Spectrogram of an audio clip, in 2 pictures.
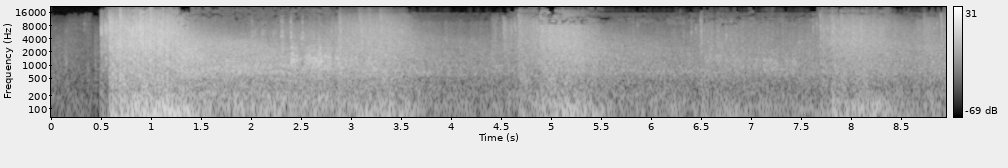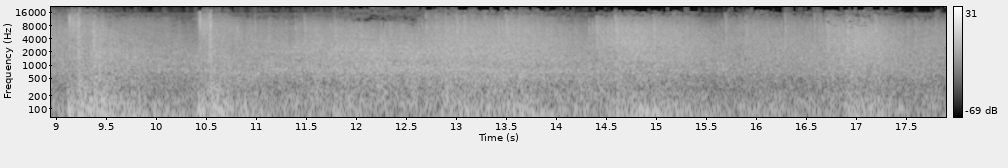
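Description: Musket lines volleying in Empire Total War, repeated loud ragged crackling volleys every second or two, some booming, carrying on without talk.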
